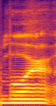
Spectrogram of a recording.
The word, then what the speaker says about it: Moore: More spelled with two O's like my last name, Mr. Moore.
